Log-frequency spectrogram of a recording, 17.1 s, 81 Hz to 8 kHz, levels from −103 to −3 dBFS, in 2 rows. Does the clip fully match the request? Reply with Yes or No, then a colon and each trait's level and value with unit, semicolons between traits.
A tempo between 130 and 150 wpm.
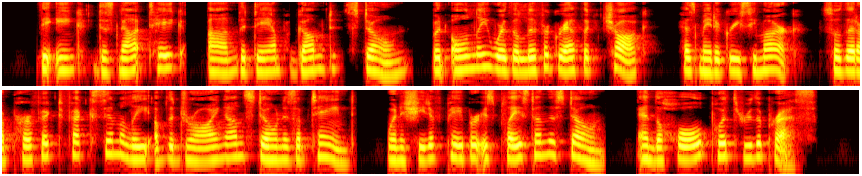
No: average, 175 wpm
